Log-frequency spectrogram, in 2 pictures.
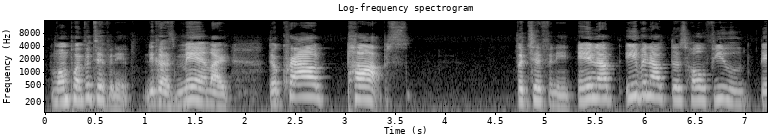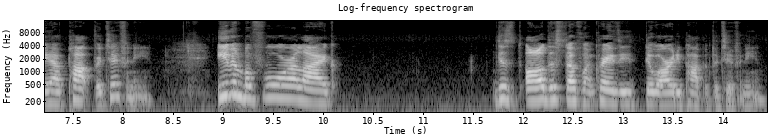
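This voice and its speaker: A woman hosting a casual wrestling recap, talking in a chatty, excitable way full of fillers. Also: medium pitch, moderate pace.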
